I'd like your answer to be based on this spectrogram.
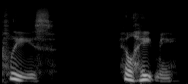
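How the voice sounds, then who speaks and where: Woman narrator doing a desperate stepmother: tearful, begging, low voice, dry read. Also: animated, takes it slowly, warm tone, no room sound. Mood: pleading, tearful. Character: pleading middle-aged stepmother, desperate and broken.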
